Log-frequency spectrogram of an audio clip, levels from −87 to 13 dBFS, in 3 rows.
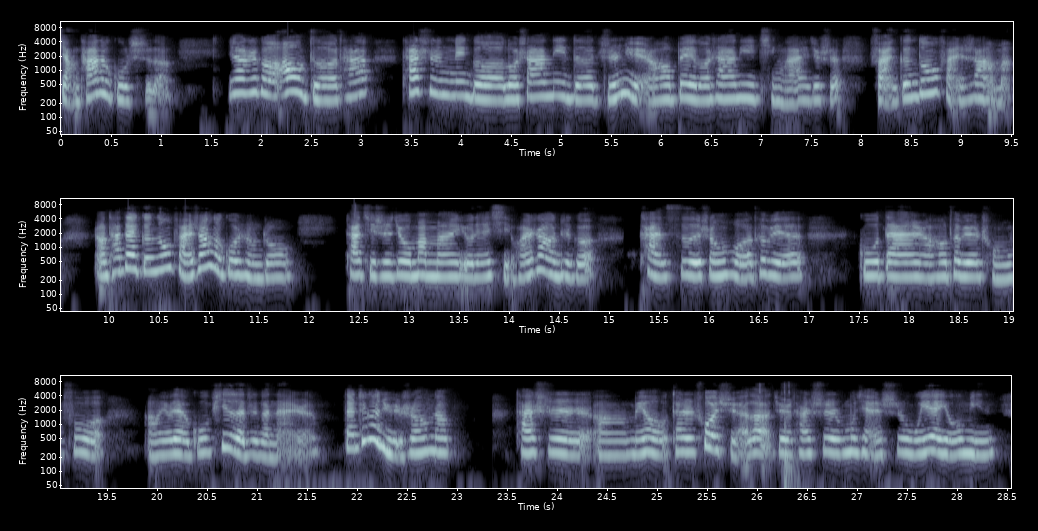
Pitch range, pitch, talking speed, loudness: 235-270 Hz, 245 Hz, 245 characters per minute, -18 LUFS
